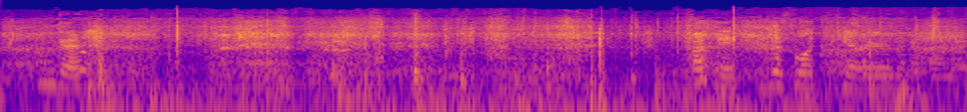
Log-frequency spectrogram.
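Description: Sneakers scuff and thud against a wooden wall.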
